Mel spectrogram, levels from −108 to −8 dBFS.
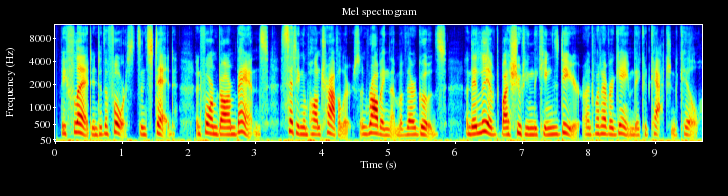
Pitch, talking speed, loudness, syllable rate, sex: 210 Hz, 215 wpm, -20 LUFS, 5.6 syllables/s, female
